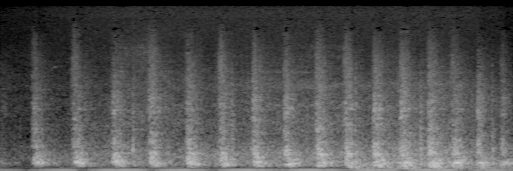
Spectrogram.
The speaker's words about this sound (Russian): Раздался свисток. Локомотив тронулся. Мы поехали.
